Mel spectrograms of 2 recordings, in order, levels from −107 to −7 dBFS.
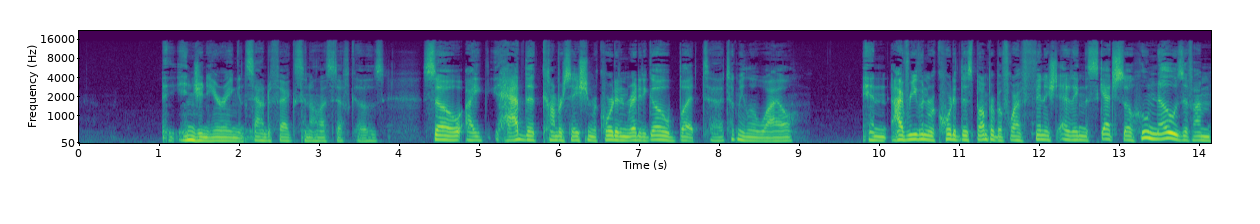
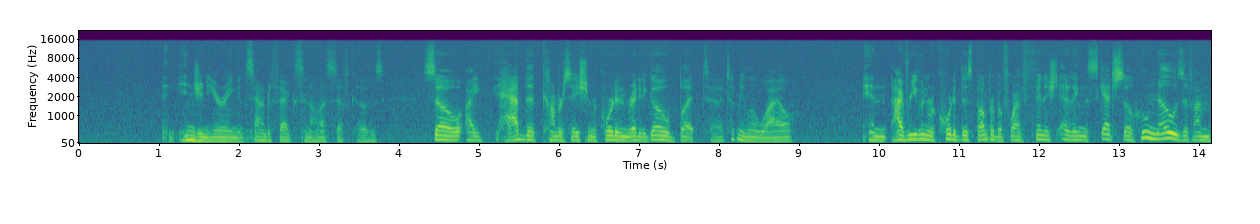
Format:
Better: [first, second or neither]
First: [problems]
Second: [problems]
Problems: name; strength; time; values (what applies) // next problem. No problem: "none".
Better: first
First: none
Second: hiss; noticeable; throughout; 20 dB below the speech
